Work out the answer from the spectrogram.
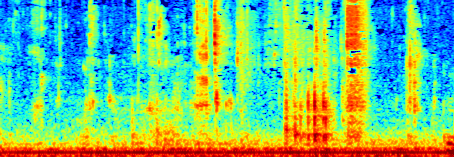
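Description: A person biting and chewing corn on the cob close to the microphone: crisp, wet crunching clicks, loudest about three seconds in, over a steady low hum.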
